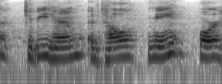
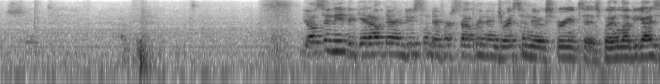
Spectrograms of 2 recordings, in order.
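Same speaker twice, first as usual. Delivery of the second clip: ordinary talk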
